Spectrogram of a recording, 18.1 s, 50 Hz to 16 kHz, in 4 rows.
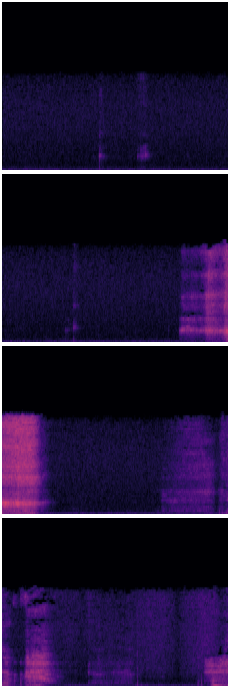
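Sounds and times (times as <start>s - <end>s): person snoring: 8.1s - 10.0s, 12.4s - 14.8s, 17.6s - 18.0s.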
